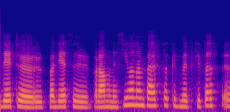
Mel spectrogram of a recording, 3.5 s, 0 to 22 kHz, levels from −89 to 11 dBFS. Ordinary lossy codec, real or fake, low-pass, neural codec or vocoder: Opus, 64 kbps; fake; 7.2 kHz; codec, 16 kHz, 0.3 kbps, FocalCodec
